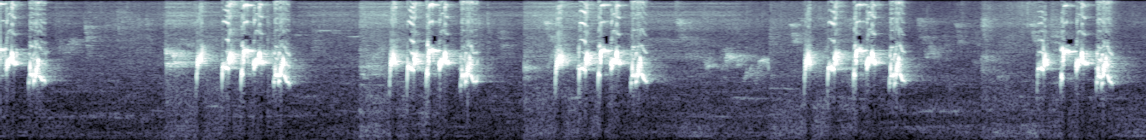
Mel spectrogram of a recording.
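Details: Caged-bird training song of a Red-whiskered bulbul from Thailand, used to make birds lively: five quick phrases of chirpy, liquid warbles, each about a second, repeated roughly every two seconds with quiet gaps.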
